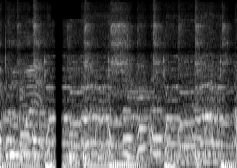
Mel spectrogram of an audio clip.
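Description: Haitian konpa band playing live: a keyboard melody over electric bass guitar and a steady beat. The sound drops out for a split second about half a second in.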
